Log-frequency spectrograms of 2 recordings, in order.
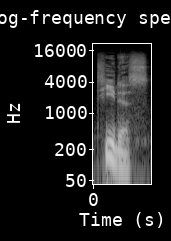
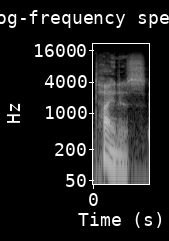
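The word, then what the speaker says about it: Tidus: So brownie points is saying the reason that the main character of Final Fantasy 10 is pronounced Tetus and not Titus is because his name comes from the Okonowan word for sun and Unis is for the moon.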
